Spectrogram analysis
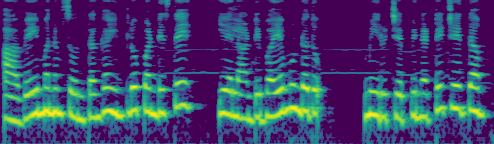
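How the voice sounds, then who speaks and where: Woman doing sweet young daughter-in-law in a story, high soft-toned voice, earnest and respectful. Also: fairly even intonation, unhurried, soft background music. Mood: eager. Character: eager, grateful, trusting young daughter-in-law. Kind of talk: scripted storybook acting.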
